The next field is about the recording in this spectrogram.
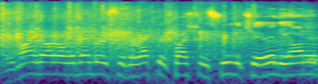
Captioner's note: some Applause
